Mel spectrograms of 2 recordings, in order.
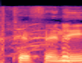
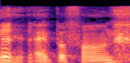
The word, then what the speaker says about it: Epiphone: Epiphany, epiphone. It's just like I said epiphany. I'm like, yeah. that's not a word. It's just epiphone with the emphasis on the different syllable.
